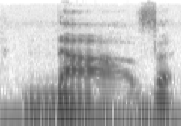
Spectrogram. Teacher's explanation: the kamatz plus the yud remains an ah. The yud does not change a kamatz inside a word.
